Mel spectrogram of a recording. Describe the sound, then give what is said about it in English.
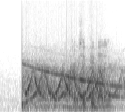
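Several emergency vehicle sirens wail together, loud, their rising and falling tones overlapping with a steady descending tone, starting abruptly and continuing without pause, in Dnipro, Ukraine, marking the end of a three-day search and rescue operation after an attack. “Sirens mark the end of a search and rescue marathon.”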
